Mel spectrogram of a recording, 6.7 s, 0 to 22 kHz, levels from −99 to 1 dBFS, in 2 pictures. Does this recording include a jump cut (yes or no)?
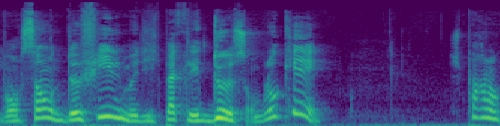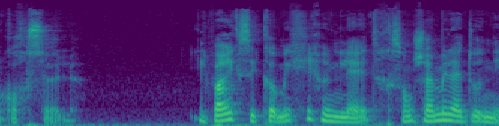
no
